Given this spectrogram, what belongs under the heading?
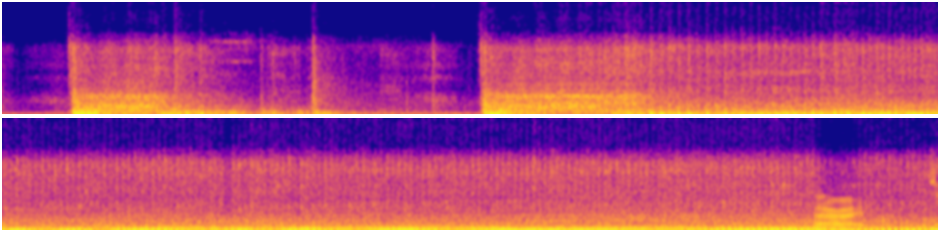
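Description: A tractor engine is choked and started on a farm at hay time. The engine catches after a few tries and then settles into a loud, steady idle that runs on close by.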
